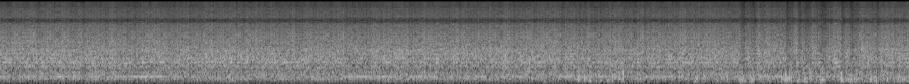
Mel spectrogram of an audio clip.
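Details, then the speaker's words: Series 1 Jaguar XJ6 with twin SU carburettors, no choke, stone cold on a freezing day after a water pump and thermostat replacement, thermostat not yet open. Constant, smooth idle with airy hiss and no hunting; idle is perfect, timing possibly a little too advanced. "um idle's perfect probably got the timing a little too advanced but we'll see"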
